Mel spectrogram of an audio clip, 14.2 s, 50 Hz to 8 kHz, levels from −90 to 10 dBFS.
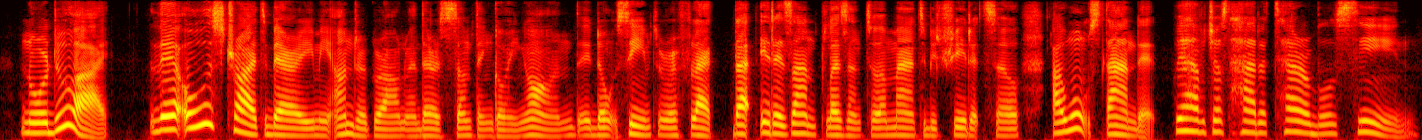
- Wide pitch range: Yes, wide, 5.7 semitones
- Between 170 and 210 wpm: Yes, average, 175 wpm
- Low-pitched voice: No, medium, 165 Hz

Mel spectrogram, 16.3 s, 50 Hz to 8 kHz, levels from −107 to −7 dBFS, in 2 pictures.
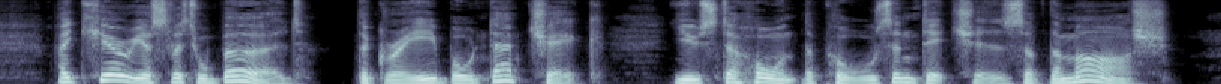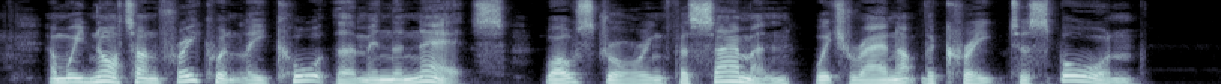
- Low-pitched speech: Yes, low, 115 Hz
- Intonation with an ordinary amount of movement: No, wide, 6.2 semitones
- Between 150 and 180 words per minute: No, average, 140 wpm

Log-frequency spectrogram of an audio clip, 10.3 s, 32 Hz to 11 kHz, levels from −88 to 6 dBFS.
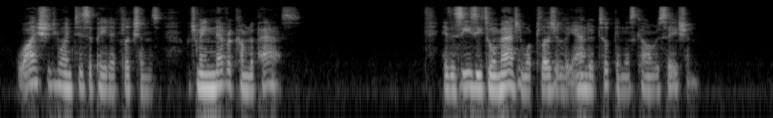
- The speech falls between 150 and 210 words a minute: No, slow, 135 wpm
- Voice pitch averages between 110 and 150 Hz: Yes, low, 135 Hz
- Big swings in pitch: No, narrow, 2.6 semitones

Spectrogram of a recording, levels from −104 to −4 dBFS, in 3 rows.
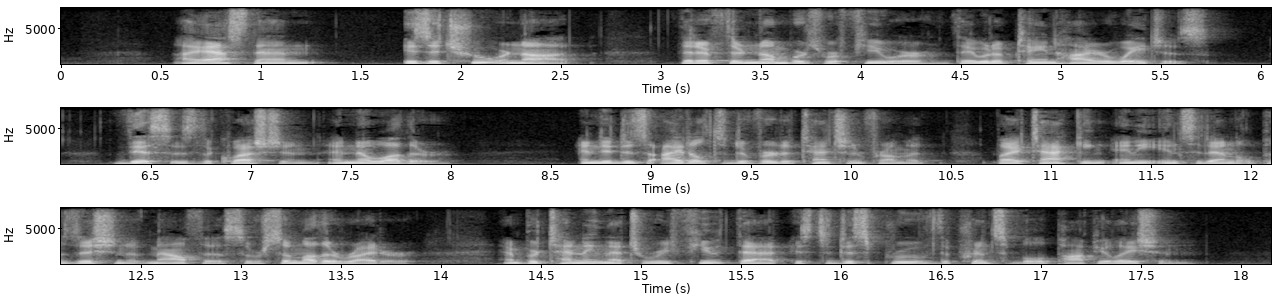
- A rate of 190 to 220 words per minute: Yes, average, 195 wpm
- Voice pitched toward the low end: Yes, low, 125 Hz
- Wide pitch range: No, average, 4.4 semitones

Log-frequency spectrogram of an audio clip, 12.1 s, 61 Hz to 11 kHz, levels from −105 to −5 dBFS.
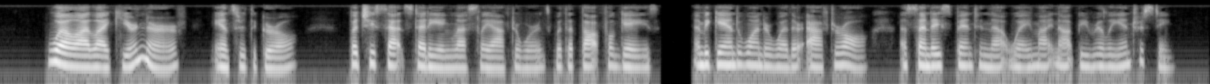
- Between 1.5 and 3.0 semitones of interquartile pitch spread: Yes, narrow, 2.5 semitones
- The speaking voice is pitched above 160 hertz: Yes, medium, 185 Hz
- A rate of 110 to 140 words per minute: No, average, 180 wpm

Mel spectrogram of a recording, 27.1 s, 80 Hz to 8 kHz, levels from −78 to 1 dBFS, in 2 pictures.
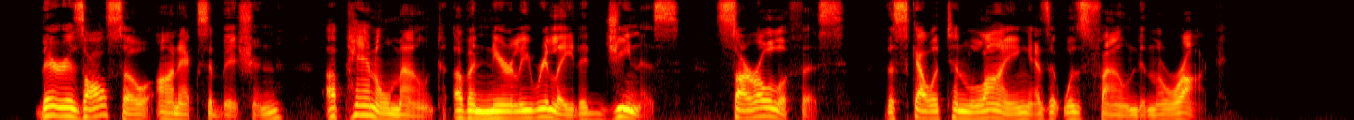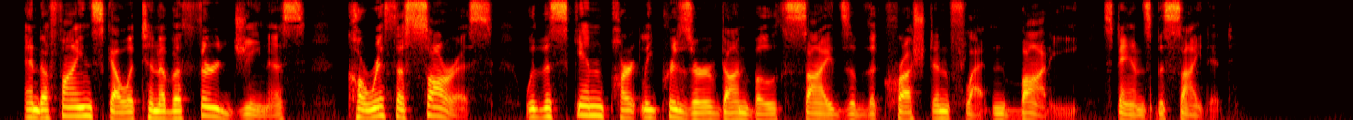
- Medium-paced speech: No, slow, 110 wpm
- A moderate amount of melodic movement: No, wide, 5.9 semitones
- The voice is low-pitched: Yes, low, 120 Hz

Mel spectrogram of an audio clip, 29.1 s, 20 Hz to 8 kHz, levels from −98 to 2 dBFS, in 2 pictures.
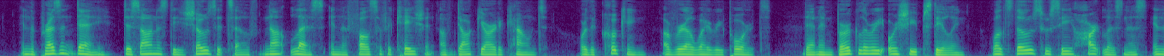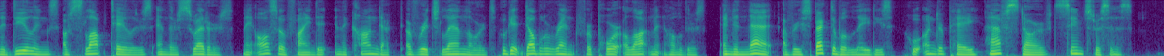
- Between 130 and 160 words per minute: Yes, average, 155 wpm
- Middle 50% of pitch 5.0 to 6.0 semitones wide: No, average, 3.2 semitones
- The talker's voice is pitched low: Yes, low, 130 Hz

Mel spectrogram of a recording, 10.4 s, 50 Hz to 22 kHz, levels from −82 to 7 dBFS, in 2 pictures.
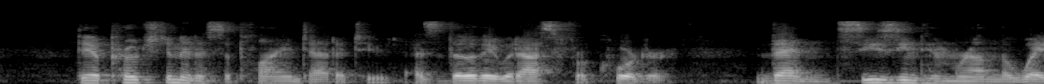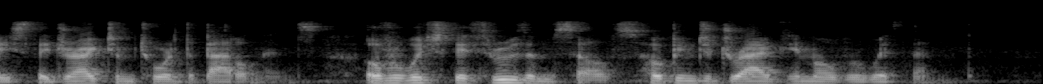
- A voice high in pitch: No, low, 105 Hz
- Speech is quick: Yes, fast, 220 wpm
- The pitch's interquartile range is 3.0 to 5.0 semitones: No, narrow, 2.6 semitones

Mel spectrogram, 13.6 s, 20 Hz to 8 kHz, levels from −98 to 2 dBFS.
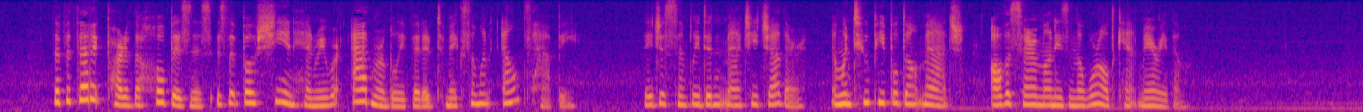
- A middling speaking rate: Yes, average, 195 wpm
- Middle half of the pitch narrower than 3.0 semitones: No, average, 4.0 semitones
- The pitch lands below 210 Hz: No, high, 230 Hz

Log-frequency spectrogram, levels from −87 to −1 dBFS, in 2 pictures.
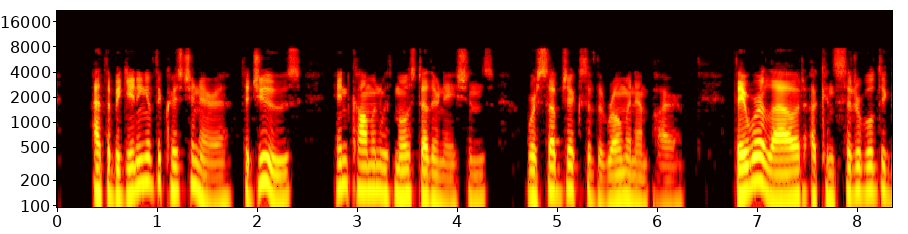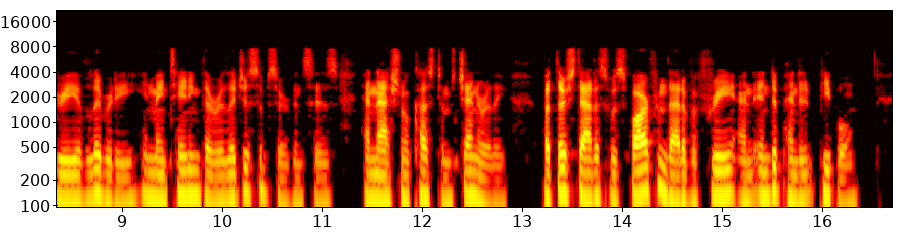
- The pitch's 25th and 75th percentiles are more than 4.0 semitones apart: No, average, 3.3 semitones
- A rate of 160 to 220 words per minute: Yes, average, 185 wpm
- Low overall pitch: Yes, low, 125 Hz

